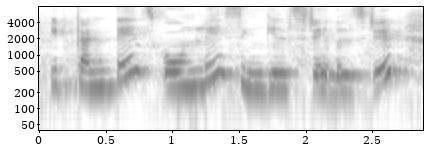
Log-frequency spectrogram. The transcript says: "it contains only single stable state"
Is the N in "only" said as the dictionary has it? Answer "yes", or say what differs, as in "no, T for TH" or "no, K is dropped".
yes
